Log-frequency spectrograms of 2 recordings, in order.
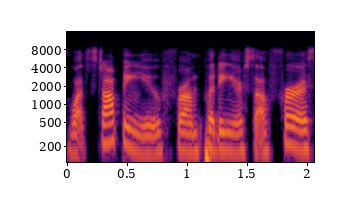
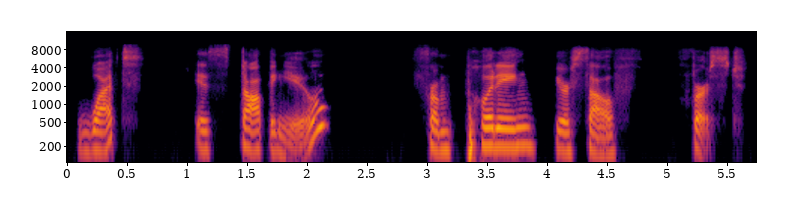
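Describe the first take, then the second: First: It is said at a normal, quick pace. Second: It is said slowly and deliberately.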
